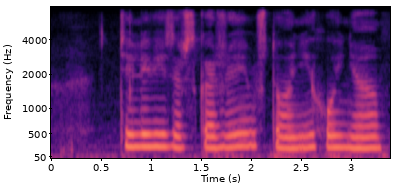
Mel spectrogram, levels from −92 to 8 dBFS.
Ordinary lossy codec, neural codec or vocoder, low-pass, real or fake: none; vocoder, 44.1 kHz, 128 mel bands every 256 samples, BigVGAN v2; 7.2 kHz; fake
